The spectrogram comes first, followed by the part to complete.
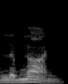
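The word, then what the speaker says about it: لبنان: I'm gonna say Lebanon because the Lebanese called their country live non that's true yeah yeah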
